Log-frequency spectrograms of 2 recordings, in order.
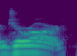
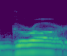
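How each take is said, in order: First: Girard with a soft J sound, stress on the second syllable; Girard said juh-RARD. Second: Garrard with a hard G, stress on the second syllable; Garrard said GUH-RARD. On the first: Correcting the county name, Girard with a soft J. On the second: Naming the Kentucky county, Garrard with a hard G. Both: Shown as a demonstration. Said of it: "or Girard".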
